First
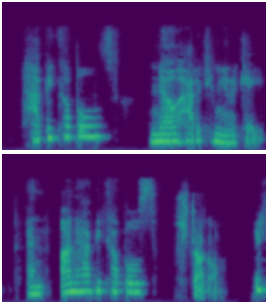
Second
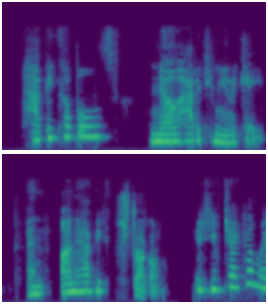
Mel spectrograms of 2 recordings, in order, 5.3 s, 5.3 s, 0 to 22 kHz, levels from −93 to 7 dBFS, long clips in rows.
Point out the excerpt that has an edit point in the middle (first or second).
second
